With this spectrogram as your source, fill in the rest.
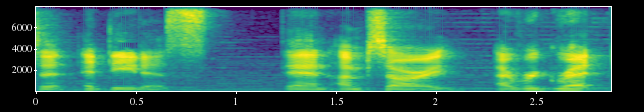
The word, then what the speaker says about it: Adidas: where they came from how do you pronounce Adidas Adidas we don't say Adidas some people might if they're uh wankers oh Grim wand IUN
